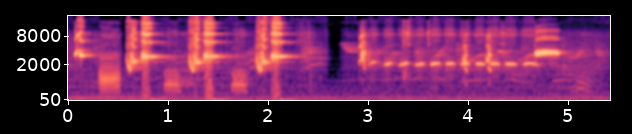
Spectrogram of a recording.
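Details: Award-winning caged starling: several loud sharp upslurred calls, then a steady series of about twelve short clipped whistles at one pitch, ending in a higher buzzy note.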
